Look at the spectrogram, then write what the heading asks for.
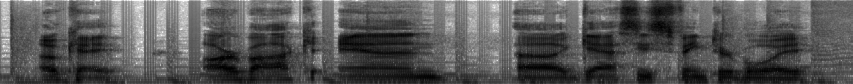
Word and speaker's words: Arbok: Firebolt on both Arbok Arbok right am I pronouncing that right yes and it's Cobra backwards oh that's right okay Arbok and uh gassy sphincter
